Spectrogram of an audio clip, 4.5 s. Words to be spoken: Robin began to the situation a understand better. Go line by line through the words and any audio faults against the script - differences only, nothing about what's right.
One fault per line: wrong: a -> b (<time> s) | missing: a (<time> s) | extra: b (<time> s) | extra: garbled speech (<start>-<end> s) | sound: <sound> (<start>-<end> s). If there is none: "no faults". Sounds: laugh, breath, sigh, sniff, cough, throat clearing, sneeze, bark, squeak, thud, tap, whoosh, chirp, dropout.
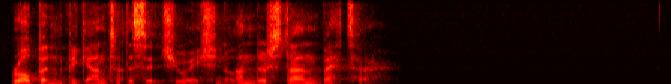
no faults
